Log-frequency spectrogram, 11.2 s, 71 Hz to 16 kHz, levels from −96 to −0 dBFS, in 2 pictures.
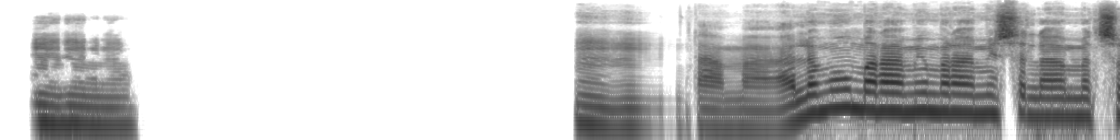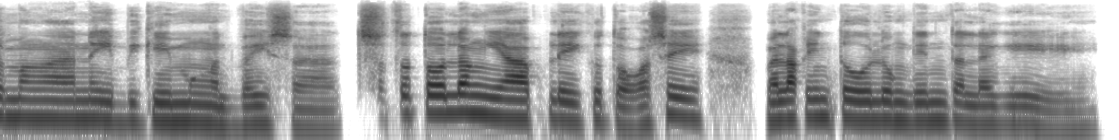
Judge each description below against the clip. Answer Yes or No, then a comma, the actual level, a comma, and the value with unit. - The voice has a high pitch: No, medium, 155 Hz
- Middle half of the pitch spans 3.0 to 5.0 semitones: No, wide, 5.4 semitones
